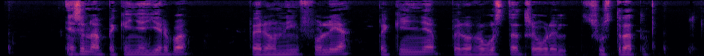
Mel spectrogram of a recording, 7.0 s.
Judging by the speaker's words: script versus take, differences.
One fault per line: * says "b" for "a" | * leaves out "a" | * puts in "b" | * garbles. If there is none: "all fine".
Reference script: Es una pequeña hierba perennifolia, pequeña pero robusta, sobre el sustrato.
all fine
